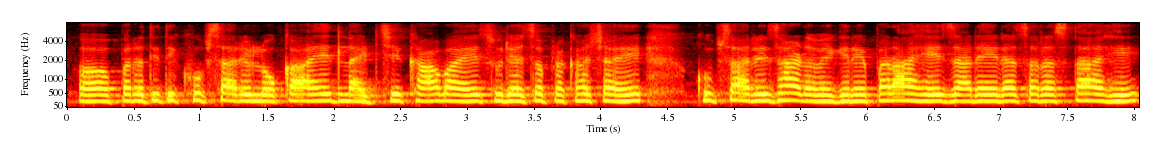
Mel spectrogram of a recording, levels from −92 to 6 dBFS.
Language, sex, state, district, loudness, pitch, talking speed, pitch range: Marathi, female, Maharashtra, Dhule, -13 LUFS, 230 Hz, 170 wpm, 225-240 Hz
